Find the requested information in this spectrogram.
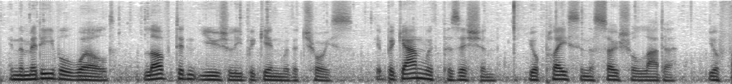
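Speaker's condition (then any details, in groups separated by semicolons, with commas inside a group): No condition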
